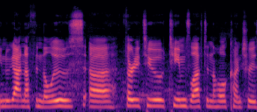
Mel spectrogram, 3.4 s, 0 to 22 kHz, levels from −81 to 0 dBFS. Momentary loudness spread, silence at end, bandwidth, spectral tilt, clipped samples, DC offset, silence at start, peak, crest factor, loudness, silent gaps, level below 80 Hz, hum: 6 LU; 0 s; 16 kHz; -2.5 dB/octave; under 0.1%; under 0.1%; 0 s; -4 dBFS; 20 dB; -25 LUFS; none; -64 dBFS; none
